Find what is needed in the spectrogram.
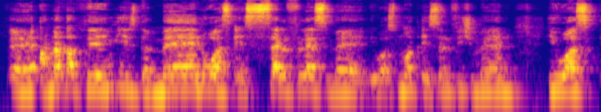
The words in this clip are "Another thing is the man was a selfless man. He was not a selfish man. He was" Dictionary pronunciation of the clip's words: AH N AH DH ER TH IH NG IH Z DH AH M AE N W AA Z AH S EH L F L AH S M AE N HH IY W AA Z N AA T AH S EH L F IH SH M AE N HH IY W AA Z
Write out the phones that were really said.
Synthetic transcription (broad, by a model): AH N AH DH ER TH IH NG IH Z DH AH M AE N W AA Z AH S EH L F L AH S M AE N HH IY W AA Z N AA T AH S EH L F IH SH M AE N HH IY W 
